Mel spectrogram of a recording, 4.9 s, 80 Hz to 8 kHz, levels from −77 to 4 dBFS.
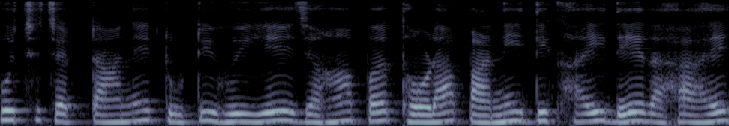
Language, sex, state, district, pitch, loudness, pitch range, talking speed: Hindi, female, Bihar, Madhepura, 195 Hz, -31 LUFS, 180-205 Hz, 160 wpm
